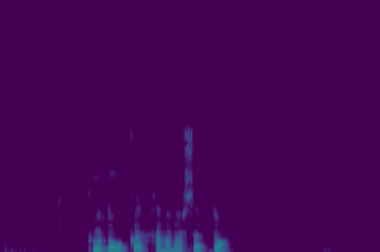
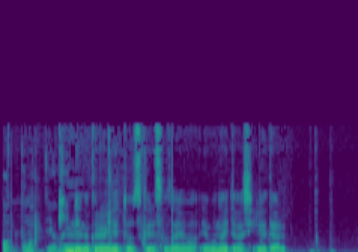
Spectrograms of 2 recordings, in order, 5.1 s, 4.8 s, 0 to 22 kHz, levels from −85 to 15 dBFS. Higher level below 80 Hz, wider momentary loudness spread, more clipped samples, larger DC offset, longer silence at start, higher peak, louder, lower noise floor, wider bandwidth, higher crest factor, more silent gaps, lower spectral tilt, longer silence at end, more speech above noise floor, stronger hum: second, -88 dBFS vs -48 dBFS; second, 6 LU vs 11 LU; neither; neither; first, 1.2 s vs 0.05 s; second, -32 dBFS vs -8 dBFS; second, -49 LUFS vs -25 LUFS; first, -89 dBFS vs -49 dBFS; about the same, 11 kHz vs 11.5 kHz; about the same, 20 dB vs 18 dB; neither; about the same, -6 dB/octave vs -5.5 dB/octave; first, 2 s vs 0.35 s; first, 42 dB vs 26 dB; neither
